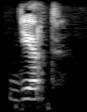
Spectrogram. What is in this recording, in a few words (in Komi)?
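"дерт", Komi, female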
